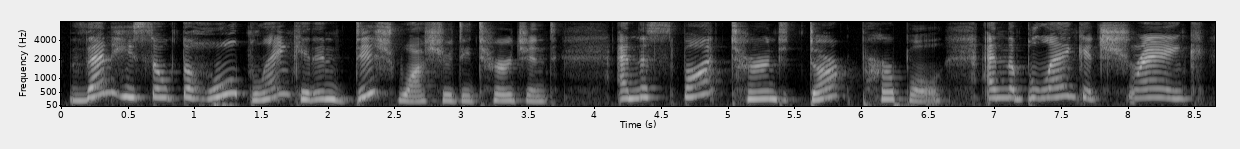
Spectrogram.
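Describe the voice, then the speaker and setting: A woman reading a picture book aloud as a children's story reader, with expressive, deliberate storytelling. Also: high-pitched.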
